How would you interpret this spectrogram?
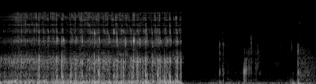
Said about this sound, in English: Yep, you heard that right. It's the unmistakable slurp of someone eating hot soup. In case you missed it, can we just hear that one more time?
